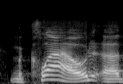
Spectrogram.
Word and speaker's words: McLeod: So also a replica of him that I've also found on Etsy by McLeod. That's M-C-L-E-O-D. Look, I pronounced it McLeod.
